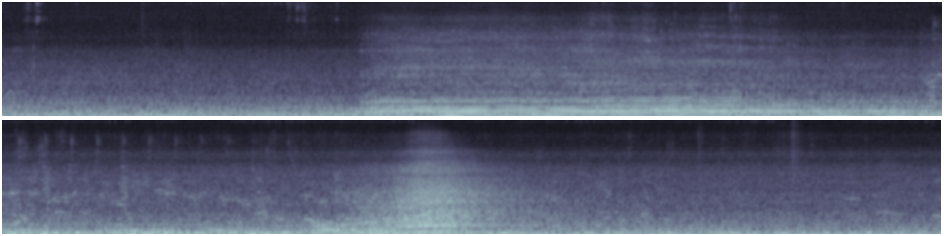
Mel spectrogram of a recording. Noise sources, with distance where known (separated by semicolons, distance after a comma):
medium-sounding engine, near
